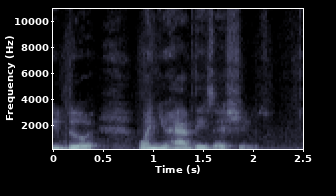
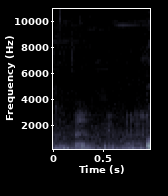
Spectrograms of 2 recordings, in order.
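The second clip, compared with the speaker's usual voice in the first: mock threat; 10 semitones lower, 13 dB quieter, much faster than usual. Teasing mock threat to co-host.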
